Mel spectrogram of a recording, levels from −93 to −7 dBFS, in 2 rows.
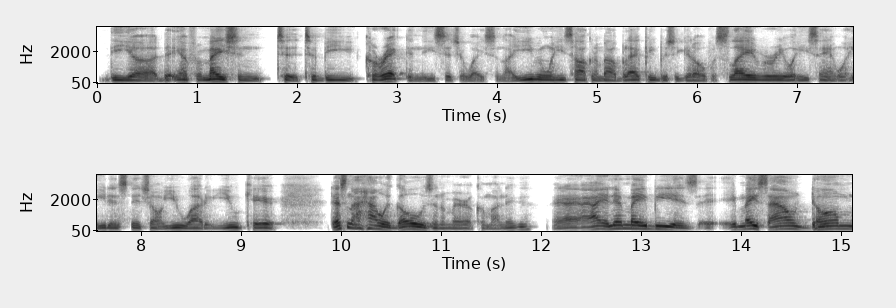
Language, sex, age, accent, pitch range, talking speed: English, male, 30-49, American, 100-130 Hz, 225 wpm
